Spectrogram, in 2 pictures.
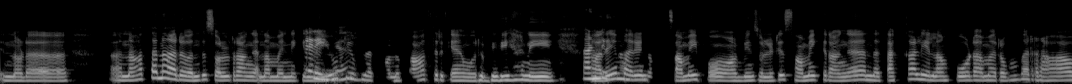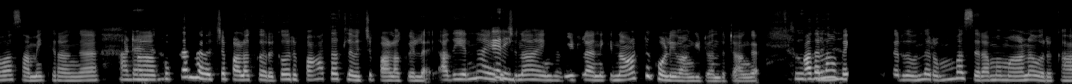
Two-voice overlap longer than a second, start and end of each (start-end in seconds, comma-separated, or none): none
